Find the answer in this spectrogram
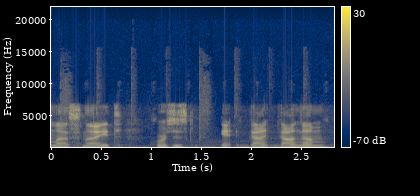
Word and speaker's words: Gangnam: Or is this Gangnam? Gangnam, that's how it's pronounced. Gangnam style? Gangnam style, exactly, just like the song.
